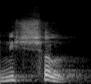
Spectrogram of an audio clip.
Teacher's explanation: विसर्गाच्या पुढे च किंवा छ आला तर श होणार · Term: विसर्ग संधी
